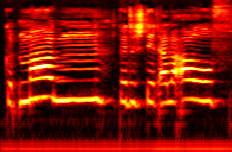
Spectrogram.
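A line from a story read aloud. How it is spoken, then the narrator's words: Called out. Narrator (German): rief Miss Forrester, während sie an den Zelten vorbeilief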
